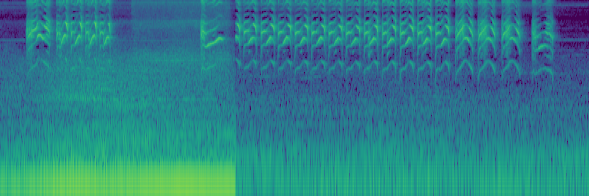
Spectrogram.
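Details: Lure song of a common iora, meant to draw replies from other ioras, amid nature sounds: a long rapid series of high, repeated chirping notes about two per second, partly over a loud low rumble at the start.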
